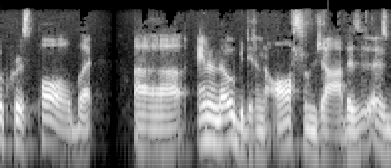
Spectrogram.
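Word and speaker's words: Anunoby: Help me on the pronunciation. – Ananobi. Yeah.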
